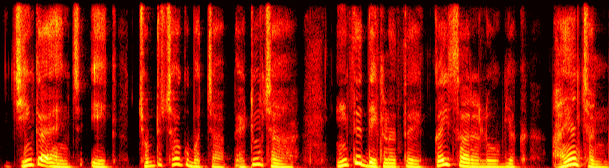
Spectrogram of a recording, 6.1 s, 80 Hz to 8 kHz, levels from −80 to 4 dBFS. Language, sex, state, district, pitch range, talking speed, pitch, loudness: Kumaoni, male, Uttarakhand, Tehri Garhwal, 150-225 Hz, 165 wpm, 165 Hz, -17 LUFS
